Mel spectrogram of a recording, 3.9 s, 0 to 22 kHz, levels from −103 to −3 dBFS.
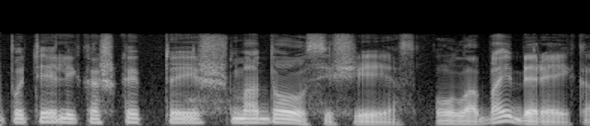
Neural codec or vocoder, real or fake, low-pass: none; real; 7.2 kHz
